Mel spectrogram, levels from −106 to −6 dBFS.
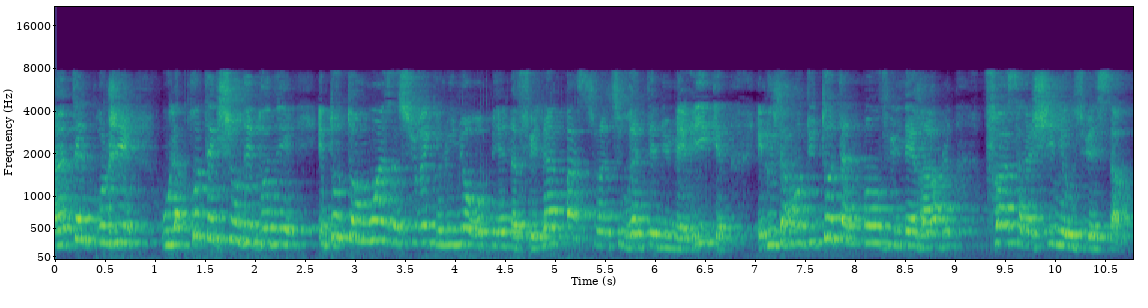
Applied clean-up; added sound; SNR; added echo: neural separator model SepFormer DNS4.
